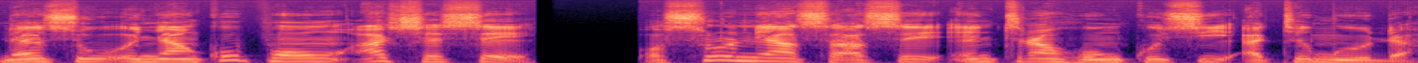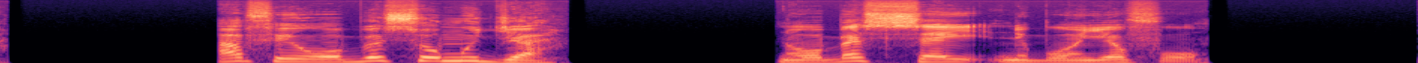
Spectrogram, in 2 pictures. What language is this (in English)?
Akan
